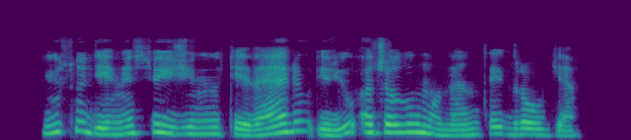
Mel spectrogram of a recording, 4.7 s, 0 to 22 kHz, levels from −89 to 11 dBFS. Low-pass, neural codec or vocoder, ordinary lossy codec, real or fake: 7.2 kHz; codec, 16 kHz, 8 kbps, FreqCodec, smaller model; AAC, 48 kbps; fake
